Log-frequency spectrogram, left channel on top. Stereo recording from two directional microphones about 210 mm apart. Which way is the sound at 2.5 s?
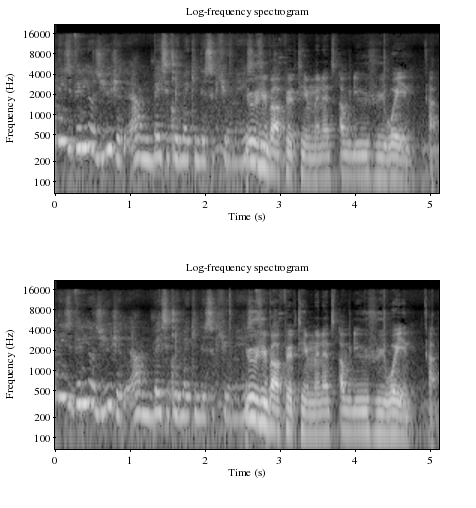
50° right (ahead or behind).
